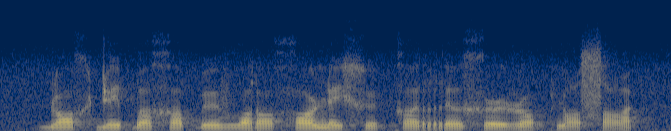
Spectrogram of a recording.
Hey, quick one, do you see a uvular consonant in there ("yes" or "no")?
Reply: no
